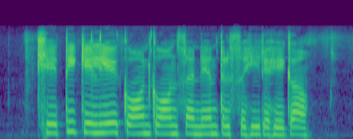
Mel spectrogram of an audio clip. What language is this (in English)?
Maithili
